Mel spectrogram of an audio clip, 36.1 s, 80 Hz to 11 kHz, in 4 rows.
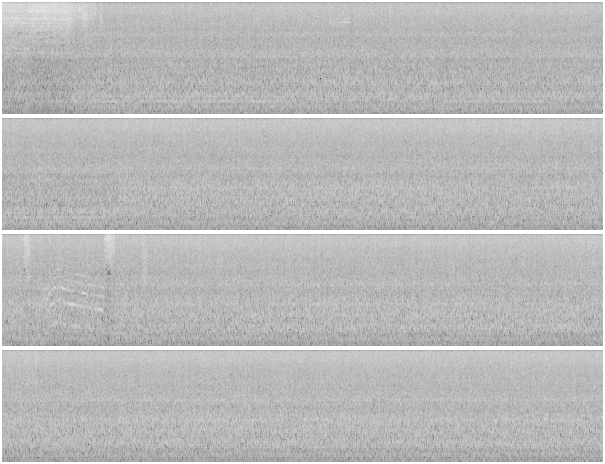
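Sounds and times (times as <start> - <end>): aircraft engines droning in flight: 0.0 - 36.0
steady hum: 0.0 - 36.0.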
